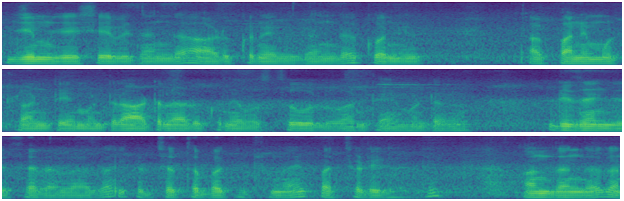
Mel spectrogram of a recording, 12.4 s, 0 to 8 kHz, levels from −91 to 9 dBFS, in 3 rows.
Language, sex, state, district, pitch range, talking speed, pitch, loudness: Telugu, male, Andhra Pradesh, Krishna, 85-90 Hz, 115 wpm, 85 Hz, -21 LUFS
